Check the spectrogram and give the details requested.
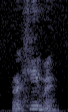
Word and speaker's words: régimen: Régimen, régimen es una palabra adoptativa. Régimen, ¿no? Régimen, régimen, ¿ok? Es esdrújula, tenemos acá.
